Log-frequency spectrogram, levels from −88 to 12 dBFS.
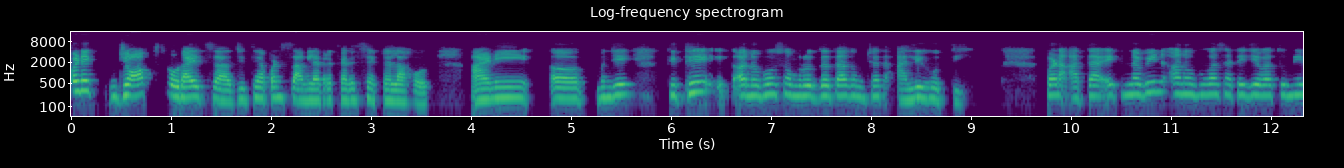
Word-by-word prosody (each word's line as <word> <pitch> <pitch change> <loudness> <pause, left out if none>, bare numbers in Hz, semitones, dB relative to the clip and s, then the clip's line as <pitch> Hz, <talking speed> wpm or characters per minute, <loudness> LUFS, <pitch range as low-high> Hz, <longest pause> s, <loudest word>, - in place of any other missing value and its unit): पण 290 +1 +8
एक 300 0 +6 0.2
जॉब 225 +1 +7
सोडायचा, 195 -6 +3
जिथे 175 +2 -3
आपण 185 +1 0
चांगल्या 165 -3 +2
प्रकारे 165 0 -3
सेटल 165 -2 -2
आहोत. 145 -4 -1 0.4
आणि 185 +2 +2 0.2
अ, - - +3 0.4
म्हणजे 190 +5 +1 0.4
तिथे 225 +3 0 0.3
एक - - -11
अनुभव 220 +2 0
समृद्धता 215 -1 +1
तुमच्यात 205 0 -5 0.2
आली 165 +4 0
होती. 165 -5 -8 0.8
पण 225 0 +4
आता 200 +2 -1
एक 225 - -2
नवीन 260 +4 0 0.2
अनुभवासाठी 230 -1 -3
जेव्हा 225 -1 +1
तुम्ही 225 0 -4
205 Hz, 130 wpm, -21 LUFS, 175-225 Hz, 0.8 s, पण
